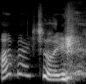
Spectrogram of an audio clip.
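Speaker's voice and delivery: high, loud speech while laughing.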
